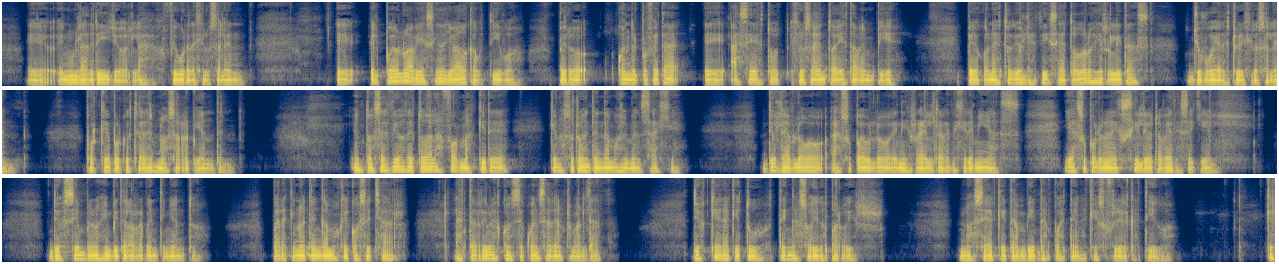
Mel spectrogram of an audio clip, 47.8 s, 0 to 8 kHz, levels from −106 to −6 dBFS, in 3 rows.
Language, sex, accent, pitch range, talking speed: Spanish, male, Argentinian, 70-85 Hz, 155 wpm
